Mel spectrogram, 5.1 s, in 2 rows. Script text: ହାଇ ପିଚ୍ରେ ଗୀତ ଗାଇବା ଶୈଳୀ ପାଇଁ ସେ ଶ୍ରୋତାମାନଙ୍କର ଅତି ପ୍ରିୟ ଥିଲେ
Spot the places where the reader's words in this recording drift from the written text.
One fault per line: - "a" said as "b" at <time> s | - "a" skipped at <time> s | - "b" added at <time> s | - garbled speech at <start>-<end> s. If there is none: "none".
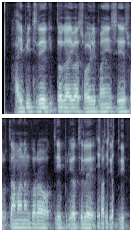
- garbled speech at 4.4-5.0 s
